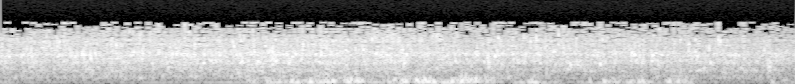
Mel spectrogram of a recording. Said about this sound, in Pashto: غلام حضرت د کوکنارو تازه کرل شوو کښتونو ته اوبه ورکوي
